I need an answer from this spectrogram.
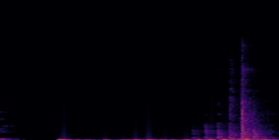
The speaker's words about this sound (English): You knock, no one answers.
